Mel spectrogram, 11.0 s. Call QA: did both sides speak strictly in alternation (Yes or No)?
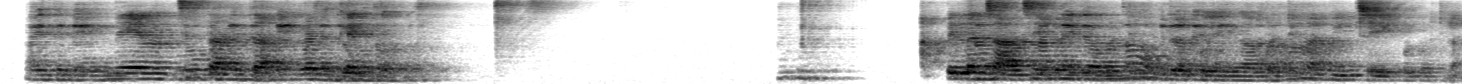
No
